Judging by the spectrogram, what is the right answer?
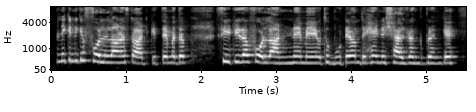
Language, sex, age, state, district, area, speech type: Dogri, female, 18-30, Jammu and Kashmir, Samba, rural, spontaneous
